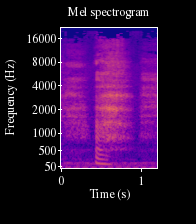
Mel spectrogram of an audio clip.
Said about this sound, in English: There's the intro. Let me unmute this part. It's just me breathing.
